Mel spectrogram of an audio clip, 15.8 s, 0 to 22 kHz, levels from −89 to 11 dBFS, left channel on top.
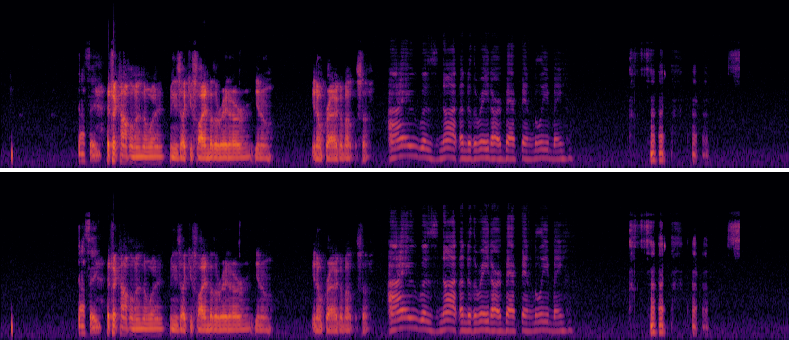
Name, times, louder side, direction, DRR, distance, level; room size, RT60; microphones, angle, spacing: voice 1, 1.6-2.0 12.6-13.6 13.8-14.2 14.6-14.8, right 2 dB, 65° right, 1.6 m, -35 dB
voice 2, 2.1-5.4 6.2-7.4, left 3 dB, 85° left, 1.2 m, -27 dB
voice 3, 7.8-11.5, right 2 dB, 30° right, 7.0 m, -36 dB
head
